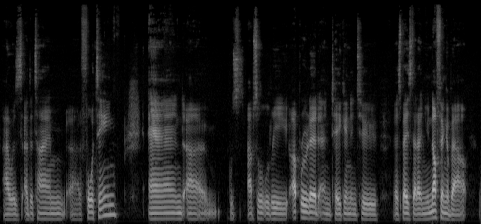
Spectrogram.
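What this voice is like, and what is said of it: Slight French accent. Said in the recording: “I have a little bit of an accent, and it's because English is not my first language. I'm originally from France”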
